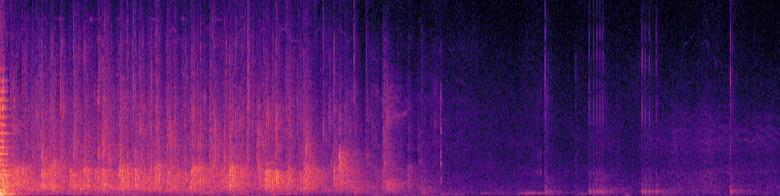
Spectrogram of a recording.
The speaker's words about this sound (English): Oh yeah, you can clap. Yeah, sure.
